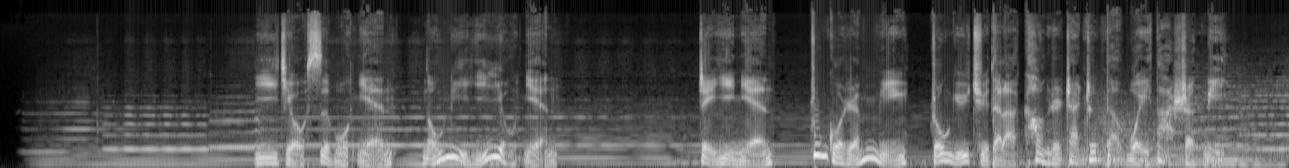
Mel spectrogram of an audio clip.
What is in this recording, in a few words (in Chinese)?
男 人物记录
